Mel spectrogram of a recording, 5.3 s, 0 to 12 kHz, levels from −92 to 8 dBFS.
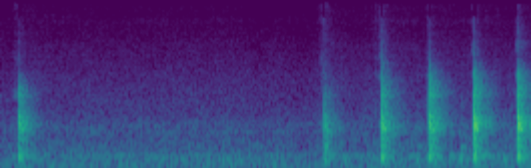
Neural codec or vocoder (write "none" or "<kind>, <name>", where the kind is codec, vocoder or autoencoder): none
